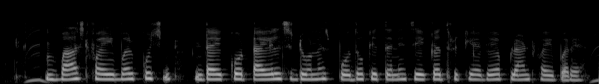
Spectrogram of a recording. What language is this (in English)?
Hindi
